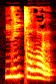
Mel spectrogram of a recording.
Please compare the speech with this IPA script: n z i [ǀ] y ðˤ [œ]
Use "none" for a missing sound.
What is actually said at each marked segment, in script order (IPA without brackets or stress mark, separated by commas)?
ǀ, ɵ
